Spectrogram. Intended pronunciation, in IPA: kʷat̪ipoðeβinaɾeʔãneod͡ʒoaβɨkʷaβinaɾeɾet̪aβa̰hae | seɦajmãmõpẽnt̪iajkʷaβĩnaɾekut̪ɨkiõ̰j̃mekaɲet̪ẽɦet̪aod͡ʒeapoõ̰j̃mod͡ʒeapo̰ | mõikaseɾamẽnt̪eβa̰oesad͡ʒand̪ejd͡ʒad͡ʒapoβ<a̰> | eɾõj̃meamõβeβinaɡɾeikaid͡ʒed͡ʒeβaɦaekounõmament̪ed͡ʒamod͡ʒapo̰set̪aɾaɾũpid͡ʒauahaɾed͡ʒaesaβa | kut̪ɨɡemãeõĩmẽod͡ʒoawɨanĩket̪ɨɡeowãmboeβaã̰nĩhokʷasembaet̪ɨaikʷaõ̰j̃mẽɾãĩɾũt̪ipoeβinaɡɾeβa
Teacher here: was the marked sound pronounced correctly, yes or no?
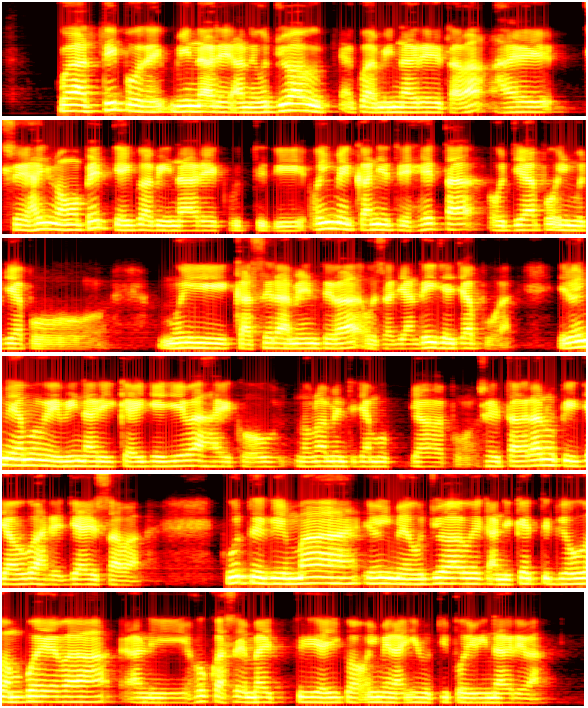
yes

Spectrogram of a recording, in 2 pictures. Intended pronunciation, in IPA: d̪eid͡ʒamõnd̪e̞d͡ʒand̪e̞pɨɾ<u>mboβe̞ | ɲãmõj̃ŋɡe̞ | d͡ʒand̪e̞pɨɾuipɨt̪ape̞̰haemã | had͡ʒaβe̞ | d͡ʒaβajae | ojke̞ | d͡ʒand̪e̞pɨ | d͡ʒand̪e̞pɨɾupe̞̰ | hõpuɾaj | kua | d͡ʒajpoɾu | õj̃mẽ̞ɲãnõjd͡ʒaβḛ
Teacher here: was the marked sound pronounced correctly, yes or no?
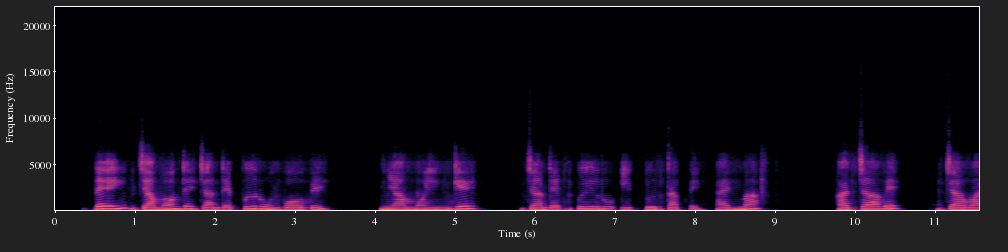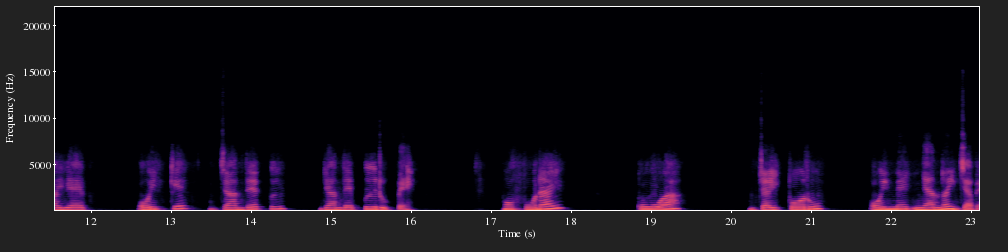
yes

